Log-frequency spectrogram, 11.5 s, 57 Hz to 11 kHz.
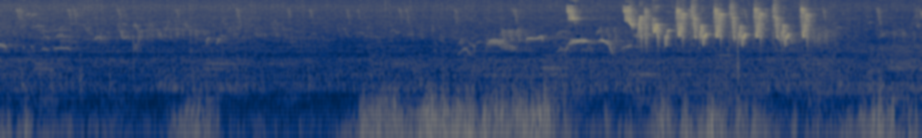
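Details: European bee-eaters at the Soča river mouth nature reserve on 1 June 2023 give rolling, liquid 'prruip' calls, quickly repeated in a lively burst in the second half, over a low rumble of wind or distant traffic.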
